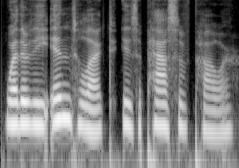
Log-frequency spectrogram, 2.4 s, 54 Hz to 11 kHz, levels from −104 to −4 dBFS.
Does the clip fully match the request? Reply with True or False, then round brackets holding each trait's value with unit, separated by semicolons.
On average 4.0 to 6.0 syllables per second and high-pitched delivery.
True (5.8 syllables/s; 200 Hz)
